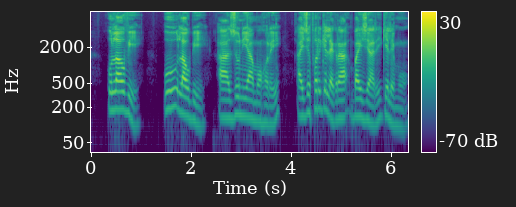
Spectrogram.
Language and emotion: Bodo, neutral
